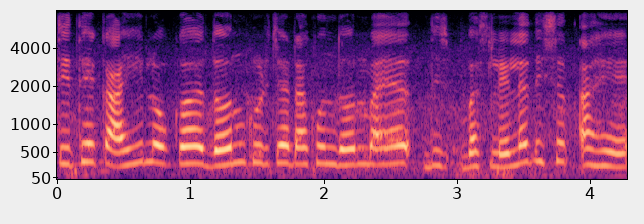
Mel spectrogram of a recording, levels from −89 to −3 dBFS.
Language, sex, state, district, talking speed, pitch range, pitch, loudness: Marathi, female, Maharashtra, Chandrapur, 155 wpm, 265-315 Hz, 295 Hz, -18 LUFS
